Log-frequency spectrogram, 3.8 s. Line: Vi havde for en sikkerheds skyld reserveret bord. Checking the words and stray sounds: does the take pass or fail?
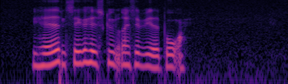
fail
